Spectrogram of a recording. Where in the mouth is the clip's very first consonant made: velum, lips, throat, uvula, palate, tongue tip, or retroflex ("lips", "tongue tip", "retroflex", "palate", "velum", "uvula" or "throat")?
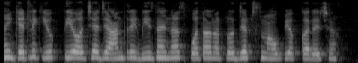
throat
